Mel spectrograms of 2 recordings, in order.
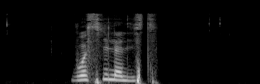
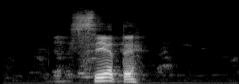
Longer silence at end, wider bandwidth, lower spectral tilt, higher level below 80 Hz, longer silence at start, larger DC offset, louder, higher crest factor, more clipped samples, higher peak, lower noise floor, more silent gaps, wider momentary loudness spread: about the same, 1.05 s vs 1 s; second, 11.5 kHz vs 13.5 kHz; first, -6 dB/octave vs -4.5 dB/octave; first, -42 dBFS vs -58 dBFS; first, 0.7 s vs 0.55 s; neither; second, -20 LUFS vs -16 LUFS; about the same, 22 dB vs 18 dB; neither; about the same, -2 dBFS vs -2 dBFS; first, -69 dBFS vs -61 dBFS; neither; first, 20 LU vs 15 LU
